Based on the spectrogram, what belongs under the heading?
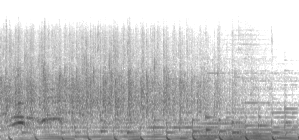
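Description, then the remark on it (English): A crowd at the Great Retention's live event at the Atlanta Tech Village breaks into sustained applause for the day's leaders, dense overlapping clapping that stays loud and steady for several seconds before thinning slightly at the end. No one speaks over it. “And one more round of applause for our leaders today.”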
